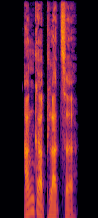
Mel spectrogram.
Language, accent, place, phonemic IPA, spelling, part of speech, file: German, Germany, Berlin, /ˈʔaŋkɐˌplatsə/, Ankerplatze, noun, De-Ankerplatze.ogg
- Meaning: dative singular of Ankerplatz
